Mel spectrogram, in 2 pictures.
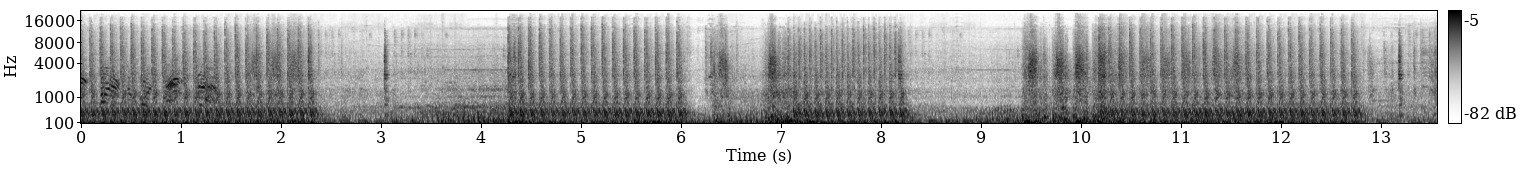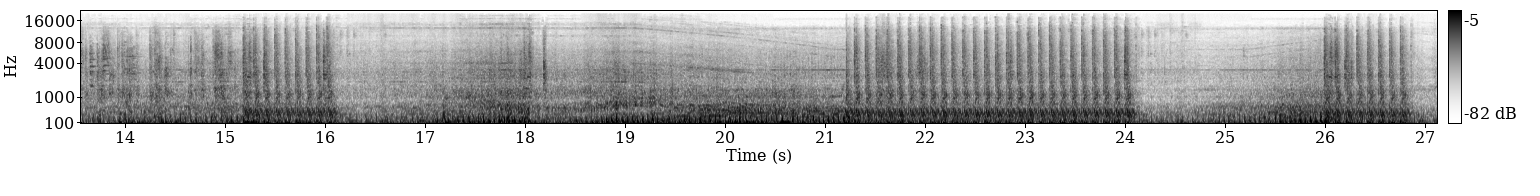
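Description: Enemy automatic gunfire rattles across an open field in the Battlefield 3 co-op campaign. Sustained bursts of shots come at mid-distance, broken by several short pauses, with steady background rumble throughout.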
